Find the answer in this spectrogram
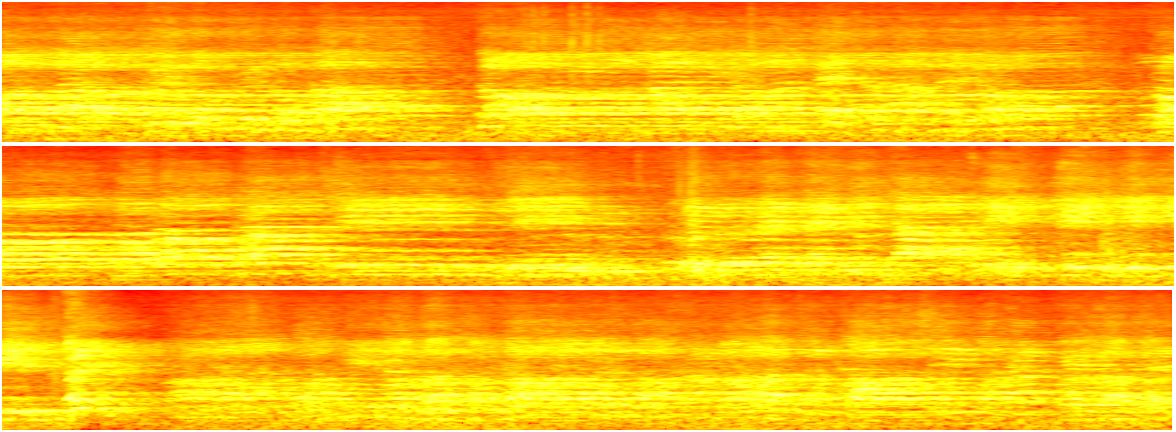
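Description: Male choir singing in harmony, phrase after phrase, with brief breaks between phrases about two and a half, six and twelve seconds in.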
